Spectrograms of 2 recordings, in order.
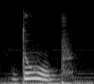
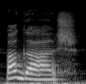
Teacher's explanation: Voiced consonants at the end of the word are deafened and are pronounced as their voiceless pair.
